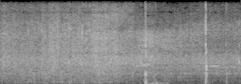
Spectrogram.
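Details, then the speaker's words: Vintage Hankscraft Vapriser humidifier, water with a couple pinches of salt added: soft steady hiss with gentle bubbling and the odd pop as it boils and vents steam; normal steam boiling. "you can hear it boiling you hear the steam coming out of it"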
